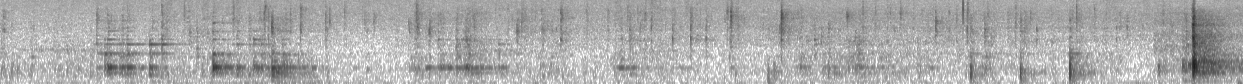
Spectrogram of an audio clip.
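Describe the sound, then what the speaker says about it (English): Onions sauteing in a pan for shakshuka, a soft, low sizzle punctuated by scattered clinks and scrapes of a utensil against the pan, fairly close and quiet, with a sharp knock near the end. "I'm going to throw in all of my onions"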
